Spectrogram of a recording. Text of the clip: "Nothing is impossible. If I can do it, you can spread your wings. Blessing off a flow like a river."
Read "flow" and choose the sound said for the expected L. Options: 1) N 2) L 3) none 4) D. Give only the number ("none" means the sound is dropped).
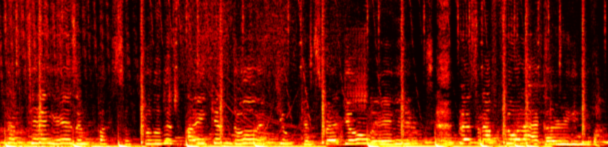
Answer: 3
